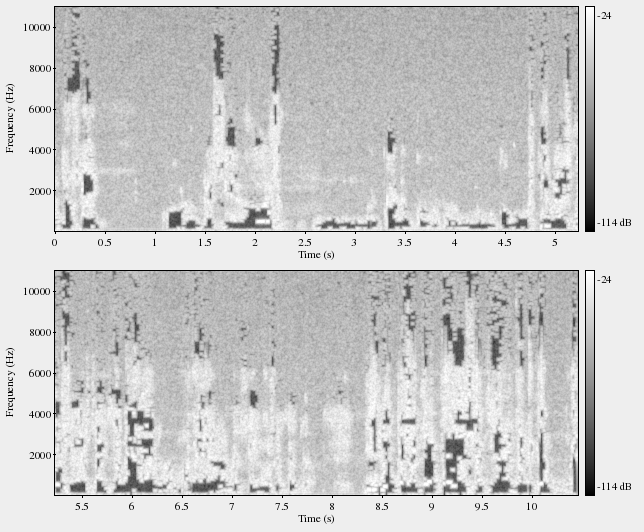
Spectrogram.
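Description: A man speaks steadily into a microphone, heard through loudspeakers in a large echoing hall.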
